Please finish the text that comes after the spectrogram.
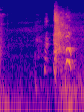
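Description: One loud, close sneeze bursting out after a quiet stretch with a faint breath just before it.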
